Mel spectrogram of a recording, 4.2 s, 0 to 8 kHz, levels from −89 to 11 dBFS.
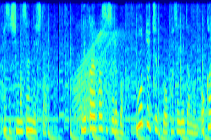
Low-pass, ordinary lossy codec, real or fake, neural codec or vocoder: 7.2 kHz; none; real; none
